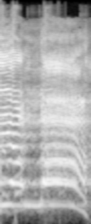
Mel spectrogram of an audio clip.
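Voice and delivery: high-pitched rising cry; calling out to God. Real, not acted. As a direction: lead the crowd in a high, long call. Urges congregation to call out. (উঁচু সুরে আল্লাহকে ডাক)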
